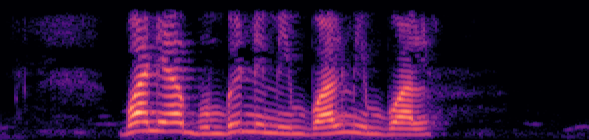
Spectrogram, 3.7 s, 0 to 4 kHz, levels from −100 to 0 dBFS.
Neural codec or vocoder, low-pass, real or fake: none; 3.6 kHz; real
